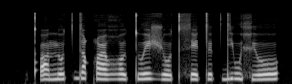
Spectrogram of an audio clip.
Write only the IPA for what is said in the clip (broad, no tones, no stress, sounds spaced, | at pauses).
kʼ ɒ n o t d ɘ qʷ ɘ ʁʷ i tʷ e ʒ o t s e t ɘ t d j u xʲ o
